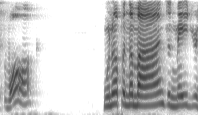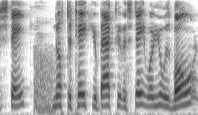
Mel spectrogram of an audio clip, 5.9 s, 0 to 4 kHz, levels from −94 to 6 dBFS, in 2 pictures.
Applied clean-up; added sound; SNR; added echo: classical method log-MMSE.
